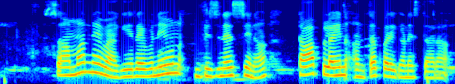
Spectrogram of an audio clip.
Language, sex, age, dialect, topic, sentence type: Kannada, female, 41-45, Dharwad Kannada, banking, statement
